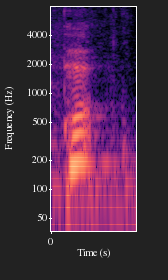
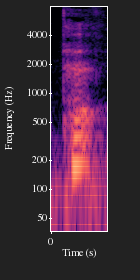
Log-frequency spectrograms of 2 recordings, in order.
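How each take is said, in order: First: The vowel is cut short. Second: The vowel is cut short.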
